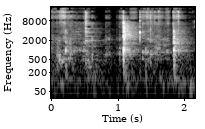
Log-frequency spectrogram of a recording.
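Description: A knife chops peppers on a cutting board in a home kitchen, a few sparse sharp taps with quiet pauses between them, close and fairly soft.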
